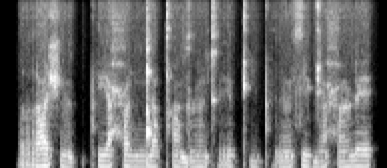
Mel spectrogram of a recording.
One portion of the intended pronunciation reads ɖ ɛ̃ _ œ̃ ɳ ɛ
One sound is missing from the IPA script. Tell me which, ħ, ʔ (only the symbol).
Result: ħ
